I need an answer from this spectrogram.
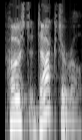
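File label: "postdoctoral", British English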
